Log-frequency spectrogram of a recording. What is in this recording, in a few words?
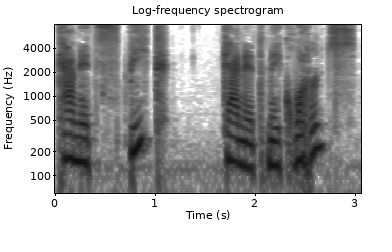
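Hello, Khajiit female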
